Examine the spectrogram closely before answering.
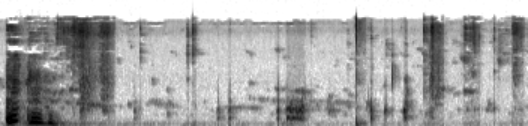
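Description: Short low calls of farmyard birds, chickens and doves, with a brief loud call at the start. Scattered rustles and clicks of leaves are brushed in passing.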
